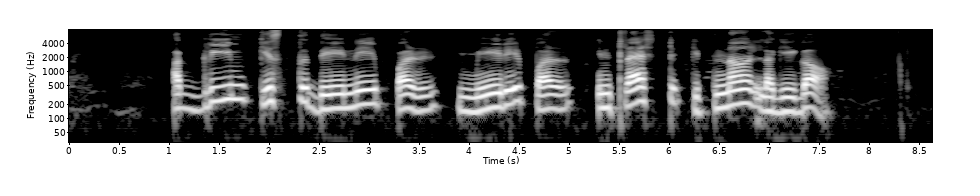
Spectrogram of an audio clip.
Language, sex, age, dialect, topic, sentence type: Hindi, male, 18-24, Garhwali, banking, question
